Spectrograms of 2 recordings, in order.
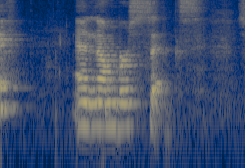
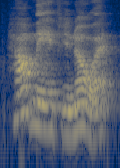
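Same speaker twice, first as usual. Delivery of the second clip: ordinary talk, nothing marked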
